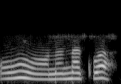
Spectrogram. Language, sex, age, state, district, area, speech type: Assamese, female, 18-30, Assam, Golaghat, urban, conversation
